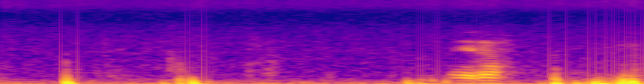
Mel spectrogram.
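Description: Mostly quiet, with about four soft, low thumps spread irregularly through the two seconds. A man says a single short word about halfway through.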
